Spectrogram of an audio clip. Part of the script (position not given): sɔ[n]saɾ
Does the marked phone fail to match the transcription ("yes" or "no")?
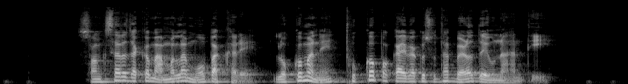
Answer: yes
